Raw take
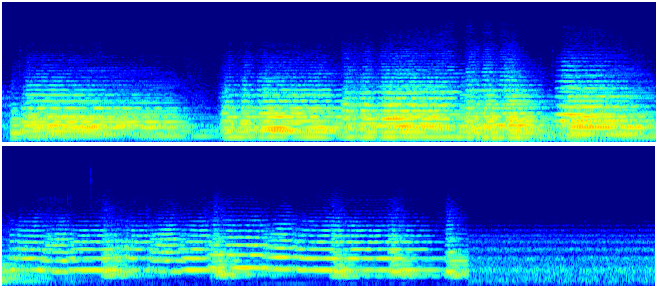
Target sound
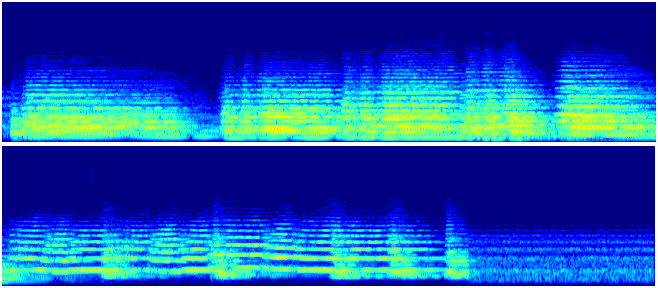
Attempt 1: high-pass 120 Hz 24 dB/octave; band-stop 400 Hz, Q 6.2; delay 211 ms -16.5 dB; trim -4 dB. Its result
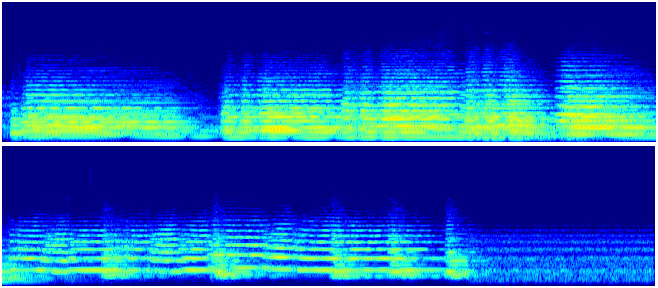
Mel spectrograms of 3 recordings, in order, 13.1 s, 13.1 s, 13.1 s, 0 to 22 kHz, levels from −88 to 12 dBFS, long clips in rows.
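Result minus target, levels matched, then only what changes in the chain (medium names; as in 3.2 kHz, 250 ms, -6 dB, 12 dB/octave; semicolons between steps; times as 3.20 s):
echo 98 ms late
change: delay 113 ms -16.5 dB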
